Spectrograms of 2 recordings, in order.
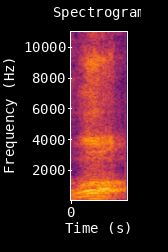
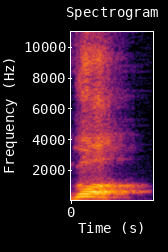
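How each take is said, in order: First: It begins with a rasping sound from the throat. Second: It begins with a plain hard g sound. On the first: The speaker calls it right. "Gha, gha, bukan go" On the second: The speaker calls it wrong. "bukan go"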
